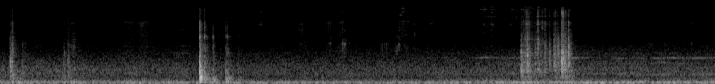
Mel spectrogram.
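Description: Camping gear being handled: a sharp knock about two seconds in, a couple of lighter clicks, and a short run of metallic clinks around five seconds, over a steady low rumble.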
